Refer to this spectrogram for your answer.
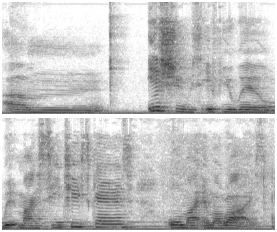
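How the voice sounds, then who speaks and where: Amid noticeable background noise and audible room echo, a woman speaks at a medium pitch with ordinary pitch variation. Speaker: patient sharing medical journey. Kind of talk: interview. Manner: halting.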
